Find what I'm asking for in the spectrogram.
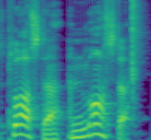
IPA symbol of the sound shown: ɑ:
